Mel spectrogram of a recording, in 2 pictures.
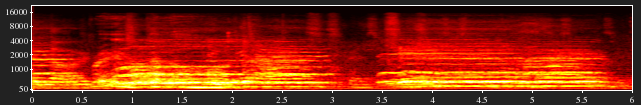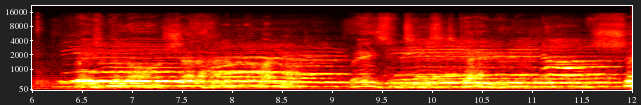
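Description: Several voices singing together unaccompanied, in sustained phrases broken by short pauses about three and six seconds in.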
